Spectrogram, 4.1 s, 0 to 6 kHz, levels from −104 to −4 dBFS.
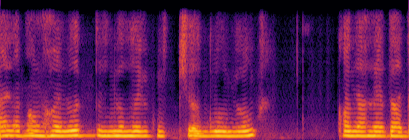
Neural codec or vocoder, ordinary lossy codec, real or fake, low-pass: codec, 16 kHz, 1 kbps, FreqCodec, smaller model; none; fake; 5.4 kHz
